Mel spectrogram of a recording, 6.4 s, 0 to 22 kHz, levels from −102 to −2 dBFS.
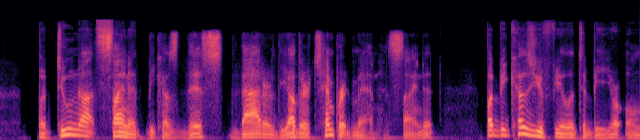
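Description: At 0.31 to 0.40 s there is a short stall from a late packet: the jitter buffer ran dry, so the receiver held the last sound for about 70 ms until the packet arrived, then resumed exactly where it left off. Unlike a loss, nothing is skipped; the sound is simply drawn out, with a faint buzz or dip.

Right after, at 0.44 to 0.47 s and again at 0.49 to 0.53 s, come two short concealed packet losses. About 20 ms of audio never arrived each time, and the gap was bridged by extrapolating the preceding sound before blending back. These are brief smears rather than a held tone, and some real content is actually gone.

From 0.80 to 4.75 s a call bitrate drop sets in. The audio coarsens and turns watery and dull as the top end shrinks from about 12 kHz to about 8 kHz. This fits the encoder falling from roughly 32 kbps to 11 kbps, with the worst stretch lasting about 2.4 s. It is a sustained change in tone, not a momentary glitch.

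Finally, from 5.92 to 6.31 s, a jitter buffer speed-up trims excess delay by cutting out small pitch-period slices, about 70 ms in total. Playback runs at about 117% speed while the pitch stays unchanged, so this stretch sounds hurried rather than higher or muffled.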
